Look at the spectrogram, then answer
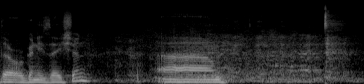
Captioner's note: laughter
